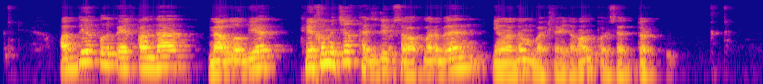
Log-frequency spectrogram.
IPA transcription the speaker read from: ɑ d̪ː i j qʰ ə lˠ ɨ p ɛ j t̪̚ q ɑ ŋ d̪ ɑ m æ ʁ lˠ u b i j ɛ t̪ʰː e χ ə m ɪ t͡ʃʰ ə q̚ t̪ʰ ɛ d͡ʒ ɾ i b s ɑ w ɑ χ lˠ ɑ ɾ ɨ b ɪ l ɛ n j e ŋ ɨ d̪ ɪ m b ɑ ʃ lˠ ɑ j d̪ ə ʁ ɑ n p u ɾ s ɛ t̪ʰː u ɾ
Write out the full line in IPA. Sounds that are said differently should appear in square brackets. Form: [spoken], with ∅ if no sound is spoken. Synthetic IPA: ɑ d̪ː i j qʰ ə lˠ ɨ p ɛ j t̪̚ q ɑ [n] d̪ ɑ m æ ʁ lˠ u b i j ɛ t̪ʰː e χ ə m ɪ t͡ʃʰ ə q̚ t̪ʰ ɛ d͡ʒ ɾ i b s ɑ w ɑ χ lˠ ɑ ɾ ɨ b ɪ l ɛ n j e ŋ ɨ d̪ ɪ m b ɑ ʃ lˠ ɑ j d̪ ə ʁ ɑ n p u ɾ s ɛ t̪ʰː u ɾ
